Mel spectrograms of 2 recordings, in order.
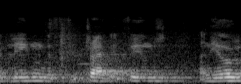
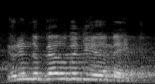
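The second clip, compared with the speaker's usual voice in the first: higher, louder reply to a befuddled drinker; raised conversational voice; 8 semitones higher, 8 dB louder than usual. Acted. Dave to the lost old fellow in the bog, raised voice. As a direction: voice it up, as if making a drunk understand. Tells lost drunk where he is.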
